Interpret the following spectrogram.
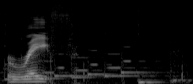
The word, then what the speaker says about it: Rafe: Pronounced like rage, but with an F. Rafe.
